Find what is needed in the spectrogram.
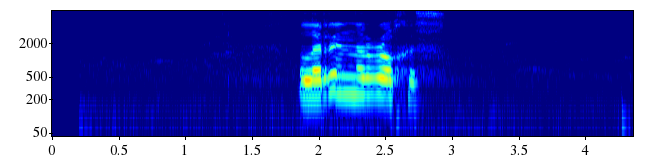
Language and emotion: Russian, positive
